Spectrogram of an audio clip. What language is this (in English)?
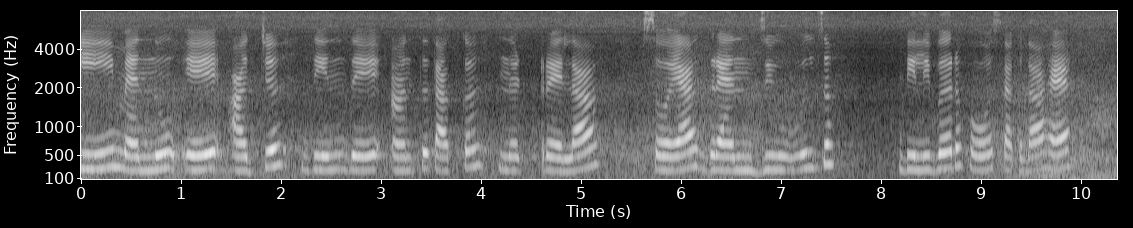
Punjabi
